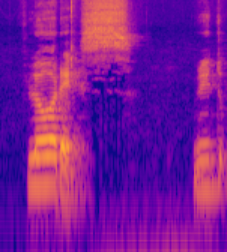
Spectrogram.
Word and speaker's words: flores: have to add the es, sometimes you say floors. It's not flores, it's flores. We need to pronounce this is an extra syllable that we need to pronounce the es. So, cuadros, bananas, perros, coches, flores, relojes, doctores, peces.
